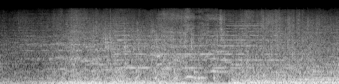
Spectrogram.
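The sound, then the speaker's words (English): A pit explodes in a fireball inside a jungle cave chamber. It makes a loud, sustained, roaring blast that stays dense and forceful throughout, with crashing, rumbling texture and no clear separate hits. “The pit explodes in a fireball. Lava floods the chamber, which starts to disintegrate.”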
